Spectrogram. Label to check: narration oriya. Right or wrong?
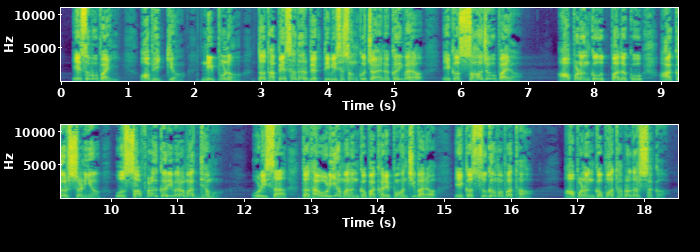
Right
